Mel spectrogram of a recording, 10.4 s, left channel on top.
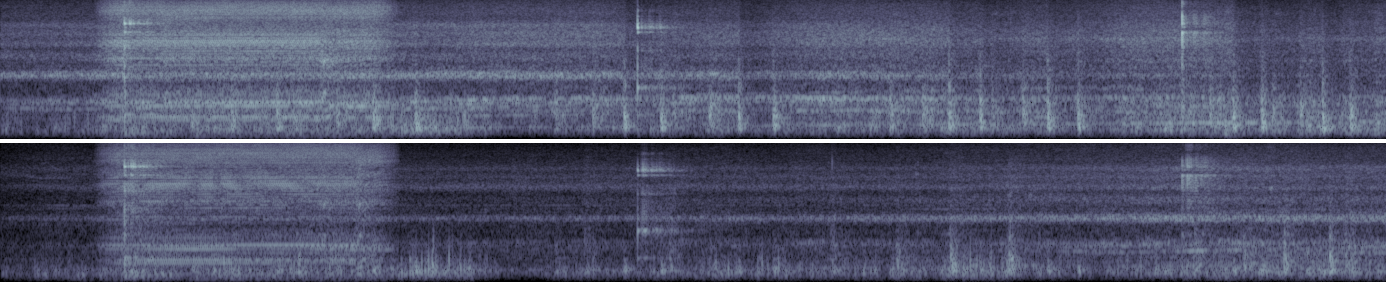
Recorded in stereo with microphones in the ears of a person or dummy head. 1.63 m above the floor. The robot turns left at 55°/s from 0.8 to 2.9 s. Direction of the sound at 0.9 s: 15° left (ahead or behind).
